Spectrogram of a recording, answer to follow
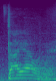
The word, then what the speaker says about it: Da iawn: And similarly, when I was in Wales, there's an exclamation that you use, if you would pronounce it for me, the poem that I wrote for Merere. Da iawn.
